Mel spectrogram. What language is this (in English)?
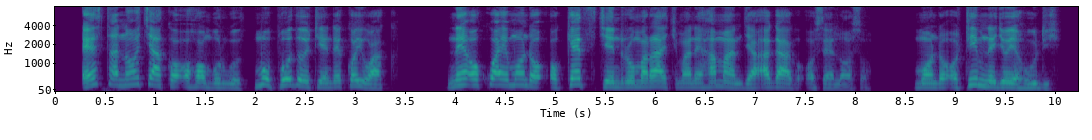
Luo (Kenya and Tanzania)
